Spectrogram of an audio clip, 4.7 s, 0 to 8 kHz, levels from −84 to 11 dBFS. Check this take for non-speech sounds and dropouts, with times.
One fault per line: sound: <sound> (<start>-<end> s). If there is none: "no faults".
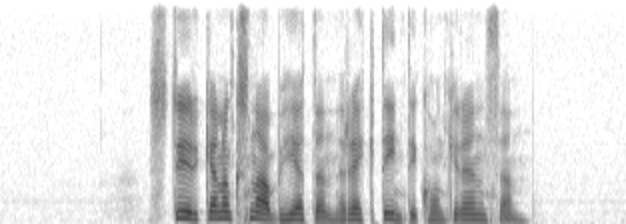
no faults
